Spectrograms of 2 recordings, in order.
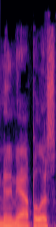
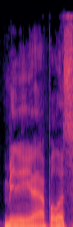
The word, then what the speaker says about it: Minneapolis: two weeks ago in Minneapolis for the All-Star game for the baseball what are you calling it Minneapolis that's wrong how do you say it Minneapolis Minneapolis yeah and in the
